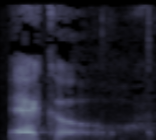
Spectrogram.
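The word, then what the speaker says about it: echo (ἔχω): Echo. E-C-H, long O, echo.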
